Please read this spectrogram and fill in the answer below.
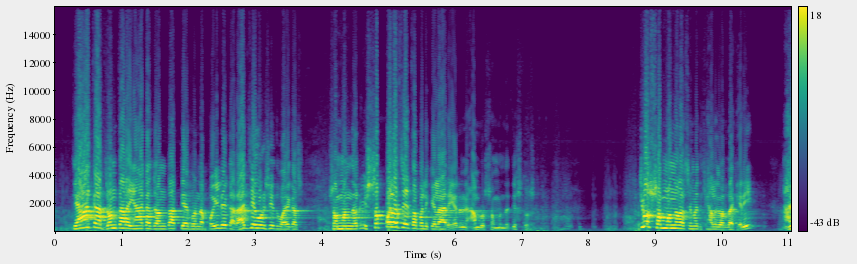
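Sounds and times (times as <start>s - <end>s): man speaking: 0.3s - 7.3s, 8.8s - 11.0s.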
